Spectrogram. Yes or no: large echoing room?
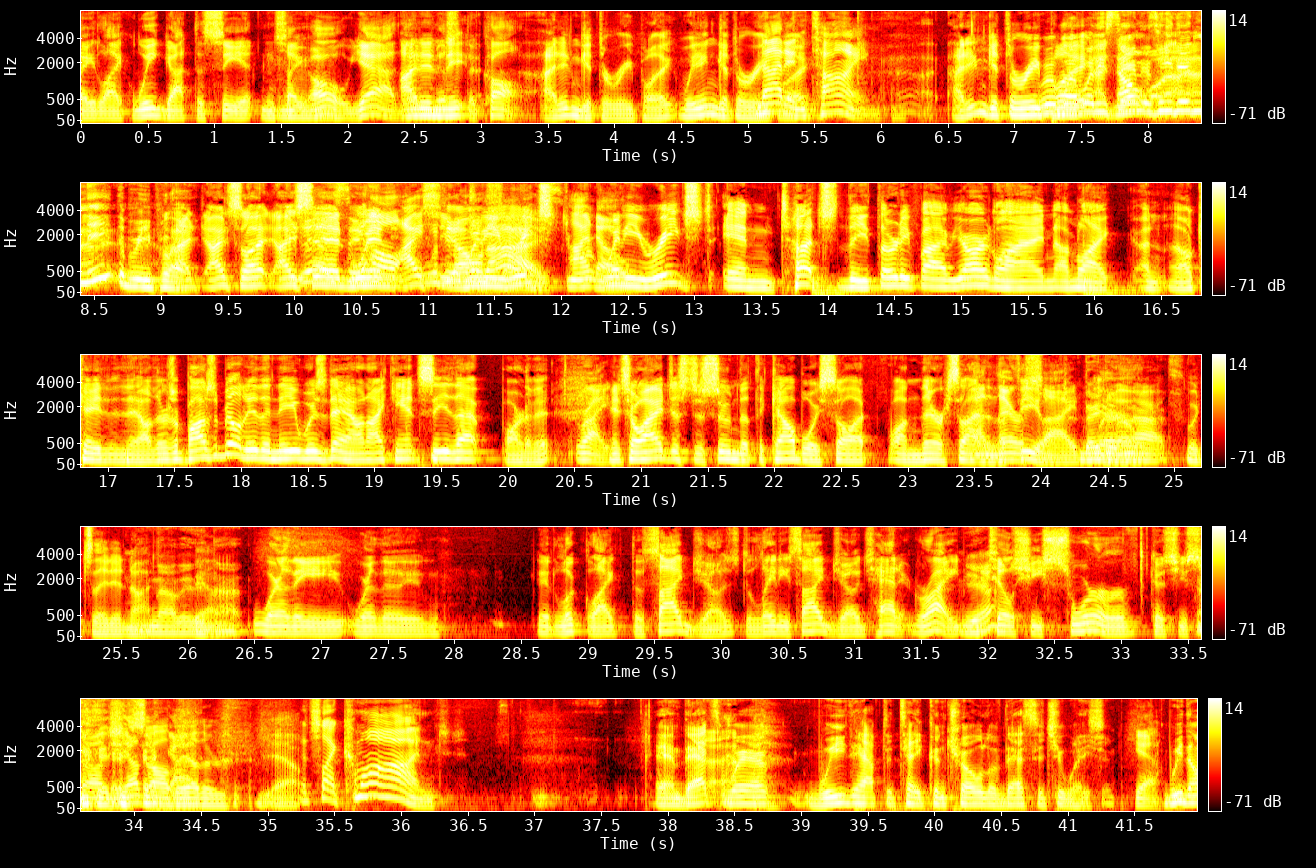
no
